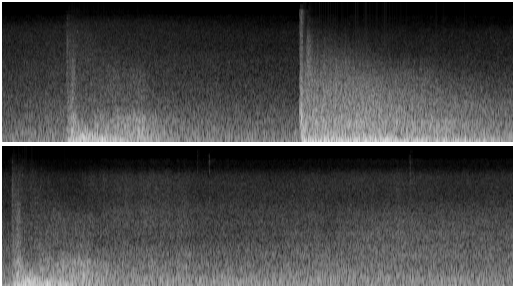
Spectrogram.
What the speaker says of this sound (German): während jetzt hier die letzten Schüsse fallen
